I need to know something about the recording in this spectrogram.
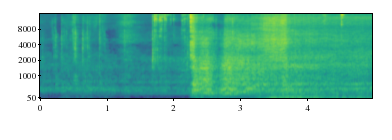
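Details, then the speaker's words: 1948 Ford, test start after replacing or rebuilding the entire fuel system and reassembling the carburettor: the starter catches quickly and the engine settles into a smooth, steady idle without misses or knocks. Normal start and idle. "Listen to that. Pretty smooth. I'm pleased."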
